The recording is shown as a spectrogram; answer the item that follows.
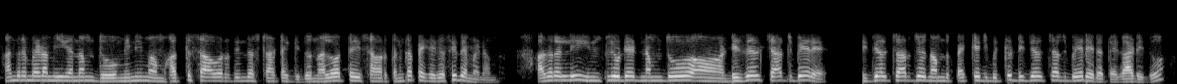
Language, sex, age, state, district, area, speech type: Kannada, male, 18-30, Karnataka, Uttara Kannada, rural, conversation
